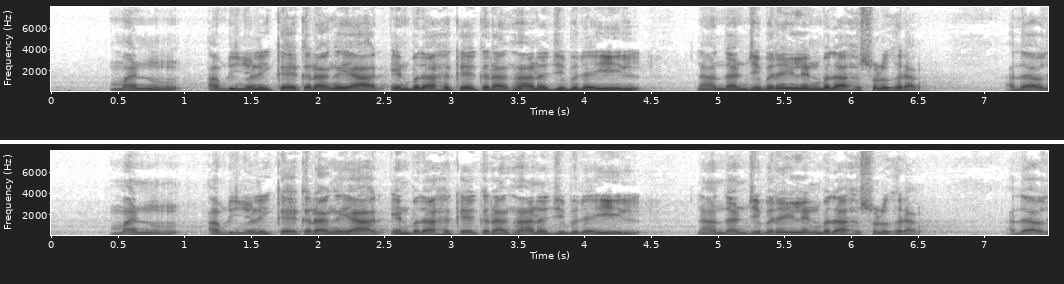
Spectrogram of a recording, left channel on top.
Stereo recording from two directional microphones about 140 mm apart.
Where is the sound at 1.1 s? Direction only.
45° left (ahead or behind).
